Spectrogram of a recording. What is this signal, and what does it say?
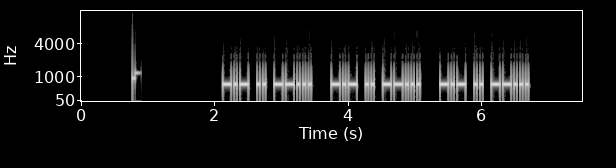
Morse code, heard as a keyed tone, about 28 wpm, 700 Hz. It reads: KI7 KI7 KI7
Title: Callsign Prefixes for Top 25 DXCC - Repeated 3x - 28wpm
